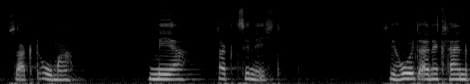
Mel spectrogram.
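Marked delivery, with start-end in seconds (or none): none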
